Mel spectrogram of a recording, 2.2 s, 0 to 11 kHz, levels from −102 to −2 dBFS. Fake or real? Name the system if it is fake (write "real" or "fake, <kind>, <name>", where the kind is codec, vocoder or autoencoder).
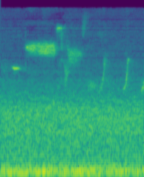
fake, autoencoder, DAC-VAE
